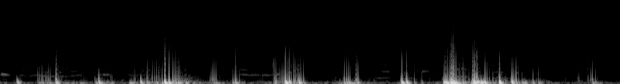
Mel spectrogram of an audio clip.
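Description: Wind buffeting a phone's microphone in gusts: irregular low rumbling thumps, loudest about four and a half seconds in.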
